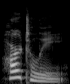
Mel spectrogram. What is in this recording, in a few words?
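"heartily", English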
